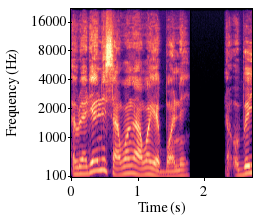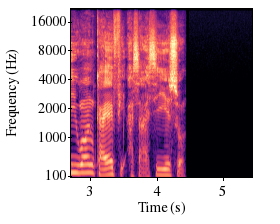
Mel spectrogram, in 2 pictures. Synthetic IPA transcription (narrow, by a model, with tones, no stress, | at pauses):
æ˨wu˨ɾæ˨dɪ˦ɛ˦nɪ̃˦sã˨wɔ̃˦nã˨wɔ˦jɛ˨bɔ̰̃˨nɪ̃˦ | nã̰˨ʔo˨be˦ji˦wɔ̃˦ŋ̩˦kʰa˨˦ɛ˦fi˨ʔa˨sa̰ː˨sɪ˦ji˦sʊ̰˨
